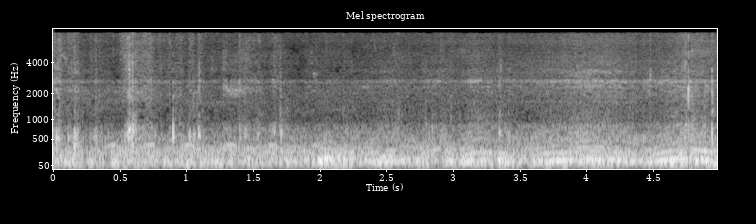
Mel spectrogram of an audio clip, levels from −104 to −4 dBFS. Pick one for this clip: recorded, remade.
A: remade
